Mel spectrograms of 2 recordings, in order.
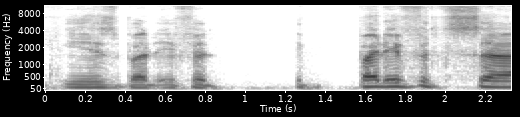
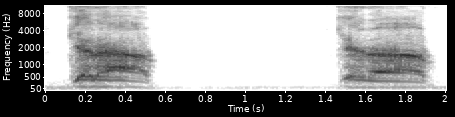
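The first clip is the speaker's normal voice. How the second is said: loud, high shouted order; imitating yelling; 10 dB louder than usual. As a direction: yell it down the stairs like Jason. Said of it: "was, uh, yelling at, uh, at Shani from upstairs".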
